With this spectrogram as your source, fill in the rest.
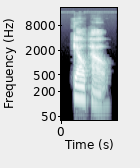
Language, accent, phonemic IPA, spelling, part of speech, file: English, Australia, /ˈɡælpæl/, galpal, noun, En-au-galpal.ogg
- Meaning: A female friend or girlfriend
